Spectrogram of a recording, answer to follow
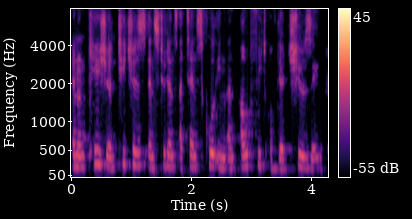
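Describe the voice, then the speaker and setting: A woman with a mellow, warm tone gives a spoken presentation about her school. She talks with earnest enthusiasm. She sometimes restarts a phrase as she searches for words. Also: mid-range voice, steady tone, brisk, husky.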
